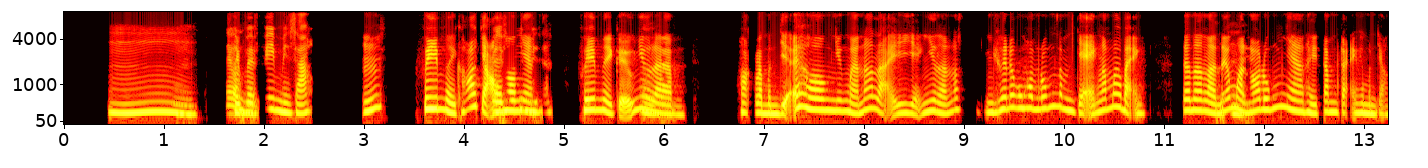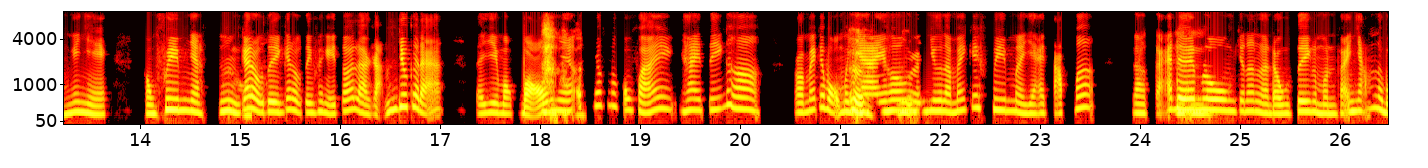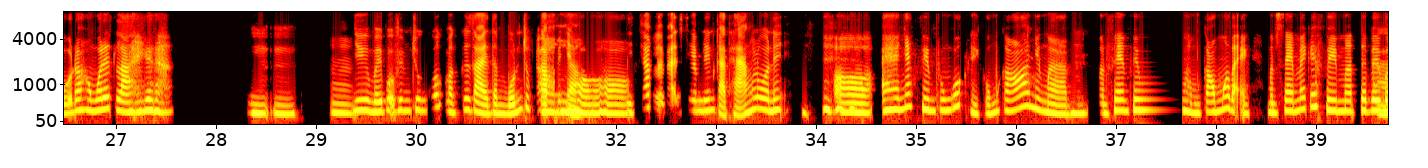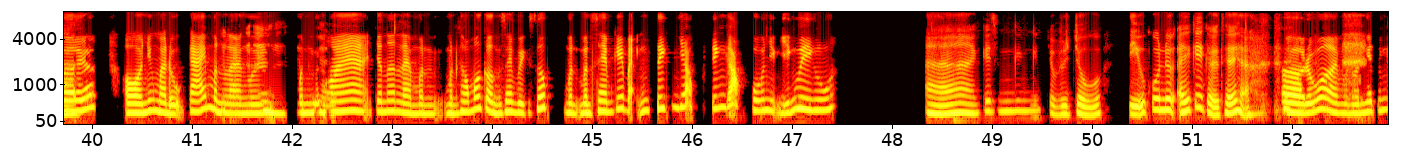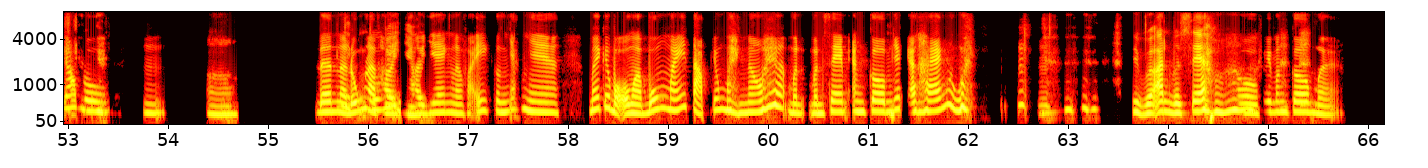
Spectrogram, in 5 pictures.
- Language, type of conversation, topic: Vietnamese, podcast, Bạn thường dựa vào những yếu tố nào để chọn phim hoặc nhạc?
- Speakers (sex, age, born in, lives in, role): female, 25-29, Vietnam, Vietnam, guest; female, 30-34, Vietnam, Vietnam, host
- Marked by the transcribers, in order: distorted speech; other background noise; tapping; laugh; laughing while speaking: "Ừ"; in English: "deadline"; laughing while speaking: "cái đã"; laughing while speaking: "Ờ"; laugh; in English: "Vietsub"; static; laugh; unintelligible speech; "Nên" said as "đên"; laughing while speaking: "bạn"; laughing while speaking: "ấy"; chuckle; laughing while speaking: "xem"; laugh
